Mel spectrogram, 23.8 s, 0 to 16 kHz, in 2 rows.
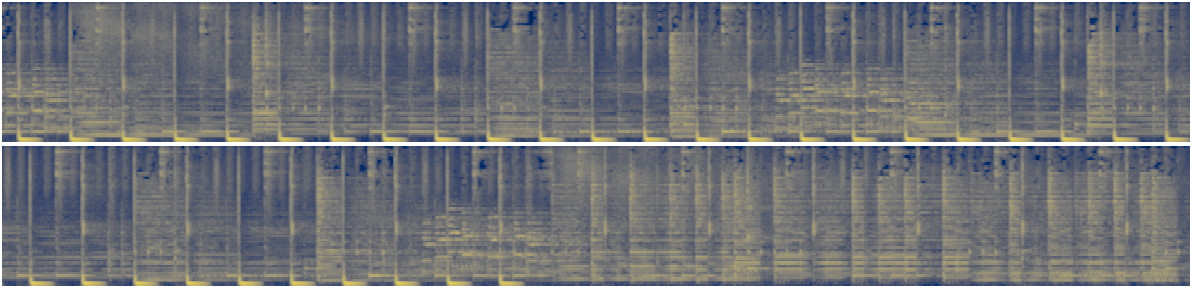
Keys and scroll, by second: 3.6 shift+F2.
